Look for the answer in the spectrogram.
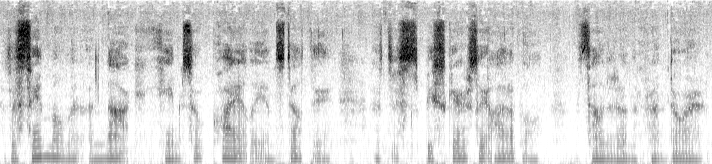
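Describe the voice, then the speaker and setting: A man reading a story aloud in a breathy, partly whispered ASMR style, very close to a binaural microphone. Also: fairly high pitch, flat delivery, normal speed, hardly any pauses, low-quality recording. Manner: hushed, slips and corrects words while reading. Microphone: close binaural ear microphone. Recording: close binaural mic with clear background noise. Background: rain ambience.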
